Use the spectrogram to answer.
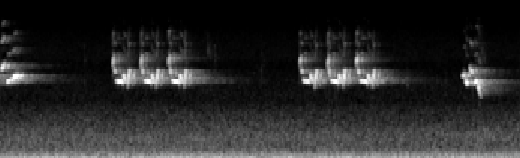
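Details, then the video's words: Northern mockingbird singing at midnight in suburban New Jersey, mimicking other birds: high, bright chirped phrases, each repeated three times in quick succession, with pauses between sets and a steady low background hum. "Moonlit Melodies - Mockingbird's Nocturnal Performance in NJ"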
